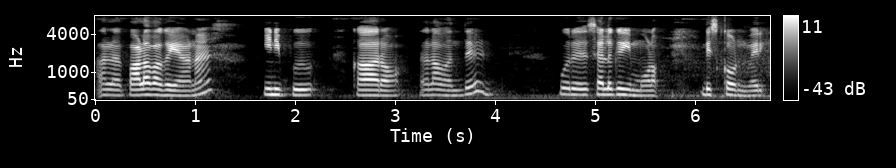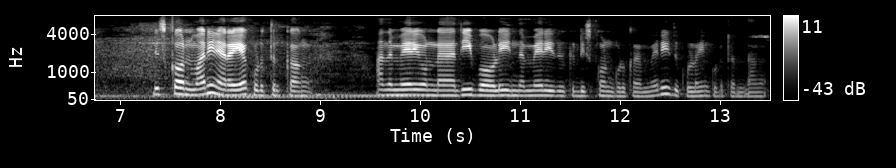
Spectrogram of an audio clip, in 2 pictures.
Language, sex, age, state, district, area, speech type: Tamil, female, 18-30, Tamil Nadu, Salem, rural, spontaneous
